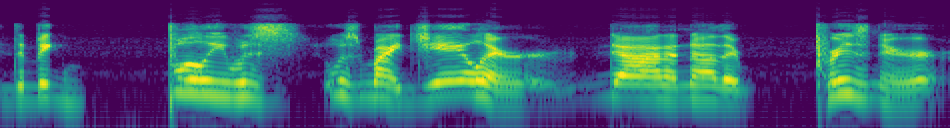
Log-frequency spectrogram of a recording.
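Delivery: a cold frightened prisoner stumbling over his words; shivering prisoner. Acted. Prisoner accuses the goblin.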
